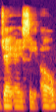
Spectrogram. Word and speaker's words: Jaco: Jaco being the largest beach town in Costa Rica, spelled Jaco, pronounced Jaco.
